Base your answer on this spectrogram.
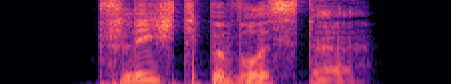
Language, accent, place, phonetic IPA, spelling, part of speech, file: German, Germany, Berlin, [ˈp͡flɪçtbəˌvʊstə], pflichtbewusste, adjective, De-pflichtbewusste.ogg
- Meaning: inflection of pflichtbewusst: 1. strong/mixed nominative/accusative feminine singular 2. strong nominative/accusative plural 3. weak nominative all-gender singular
